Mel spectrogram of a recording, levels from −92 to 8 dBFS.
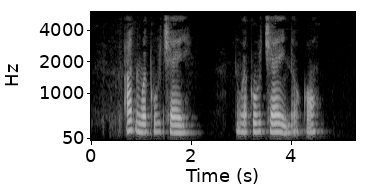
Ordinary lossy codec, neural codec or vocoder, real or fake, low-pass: MP3, 48 kbps; none; real; 5.4 kHz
